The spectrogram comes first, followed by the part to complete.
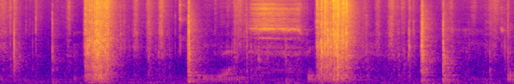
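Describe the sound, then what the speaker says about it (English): Tarot cards being shuffled by hand, several bursts of crisp riffling in separate rounds, close and fairly loud, with quieter handling noise between them. "Let's get five shuffles and dive straight into it."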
